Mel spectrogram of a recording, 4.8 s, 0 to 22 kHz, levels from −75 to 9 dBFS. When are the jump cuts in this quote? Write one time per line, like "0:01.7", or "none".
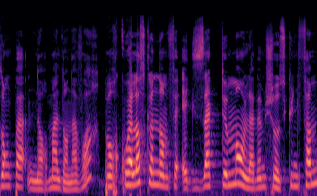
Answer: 0:01.5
